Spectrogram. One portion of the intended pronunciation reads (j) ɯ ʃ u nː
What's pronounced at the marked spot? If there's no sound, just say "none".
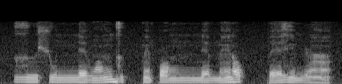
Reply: ɣ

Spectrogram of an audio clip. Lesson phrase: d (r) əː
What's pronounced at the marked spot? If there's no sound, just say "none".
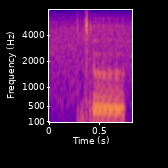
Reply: r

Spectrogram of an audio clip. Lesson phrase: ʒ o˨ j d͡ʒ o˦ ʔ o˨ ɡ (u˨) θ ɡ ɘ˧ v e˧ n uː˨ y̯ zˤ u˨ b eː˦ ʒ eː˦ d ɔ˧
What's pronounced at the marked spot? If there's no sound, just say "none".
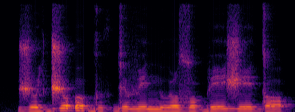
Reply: u˨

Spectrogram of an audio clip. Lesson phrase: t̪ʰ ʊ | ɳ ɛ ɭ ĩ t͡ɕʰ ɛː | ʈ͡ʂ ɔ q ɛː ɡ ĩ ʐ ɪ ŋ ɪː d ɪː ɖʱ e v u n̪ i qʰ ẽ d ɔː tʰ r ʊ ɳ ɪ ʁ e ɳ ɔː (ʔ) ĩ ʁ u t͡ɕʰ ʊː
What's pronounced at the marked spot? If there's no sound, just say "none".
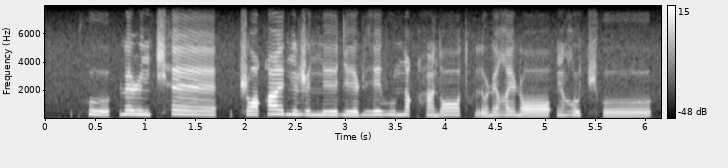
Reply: ʔ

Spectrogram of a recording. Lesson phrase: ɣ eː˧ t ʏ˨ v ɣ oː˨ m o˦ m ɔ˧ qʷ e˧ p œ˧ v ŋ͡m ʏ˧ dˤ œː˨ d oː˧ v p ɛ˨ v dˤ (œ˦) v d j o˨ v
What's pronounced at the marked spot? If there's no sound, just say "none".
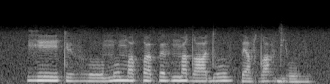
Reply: œ˦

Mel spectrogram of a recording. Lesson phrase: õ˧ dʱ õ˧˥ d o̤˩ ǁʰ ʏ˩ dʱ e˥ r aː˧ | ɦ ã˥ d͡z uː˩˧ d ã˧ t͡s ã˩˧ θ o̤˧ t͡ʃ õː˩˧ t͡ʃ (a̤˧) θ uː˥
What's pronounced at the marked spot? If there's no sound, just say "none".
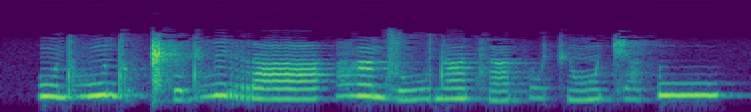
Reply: a̤˧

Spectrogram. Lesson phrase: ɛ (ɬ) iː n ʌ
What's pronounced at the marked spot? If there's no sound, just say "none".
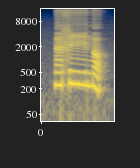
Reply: ɬ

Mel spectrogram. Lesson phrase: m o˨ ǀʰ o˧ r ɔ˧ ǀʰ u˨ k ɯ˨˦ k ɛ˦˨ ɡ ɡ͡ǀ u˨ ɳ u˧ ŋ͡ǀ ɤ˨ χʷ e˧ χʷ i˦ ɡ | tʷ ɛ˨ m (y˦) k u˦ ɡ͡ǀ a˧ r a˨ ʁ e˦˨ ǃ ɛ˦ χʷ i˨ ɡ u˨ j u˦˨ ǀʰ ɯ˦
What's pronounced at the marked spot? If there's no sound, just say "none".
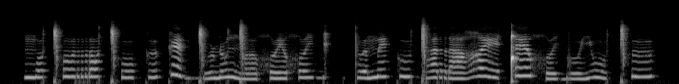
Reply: e˦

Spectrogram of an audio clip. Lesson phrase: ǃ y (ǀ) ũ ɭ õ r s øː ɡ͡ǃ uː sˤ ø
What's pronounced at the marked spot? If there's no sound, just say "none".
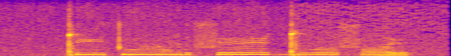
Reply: t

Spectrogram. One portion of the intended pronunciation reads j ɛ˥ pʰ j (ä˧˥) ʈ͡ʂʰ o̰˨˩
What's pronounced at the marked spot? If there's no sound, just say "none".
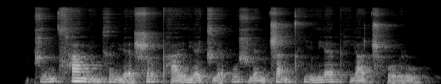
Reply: ä˧˥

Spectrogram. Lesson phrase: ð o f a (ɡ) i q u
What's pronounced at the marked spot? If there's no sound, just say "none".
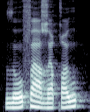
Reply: ʁ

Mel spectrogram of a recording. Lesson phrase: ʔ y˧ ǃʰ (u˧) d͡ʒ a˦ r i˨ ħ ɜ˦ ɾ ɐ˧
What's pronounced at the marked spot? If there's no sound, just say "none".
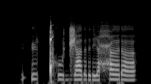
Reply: u˧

